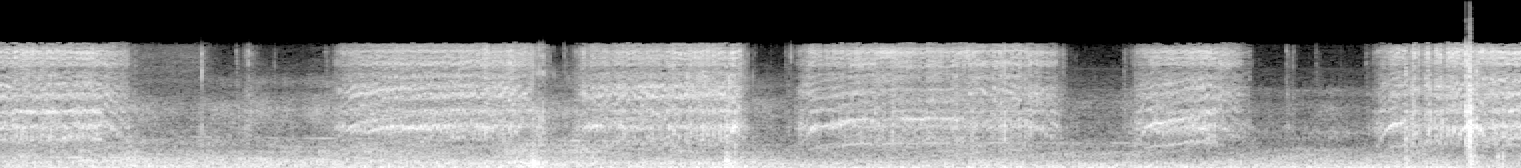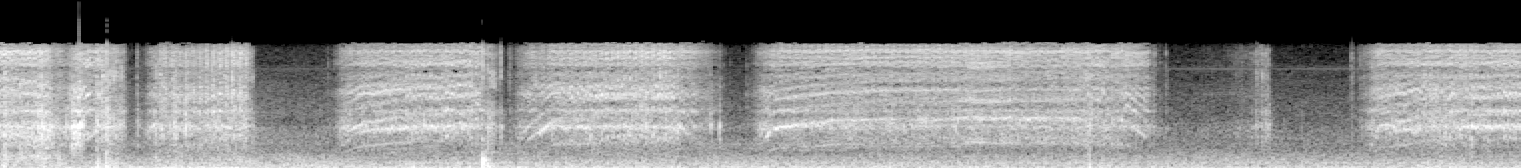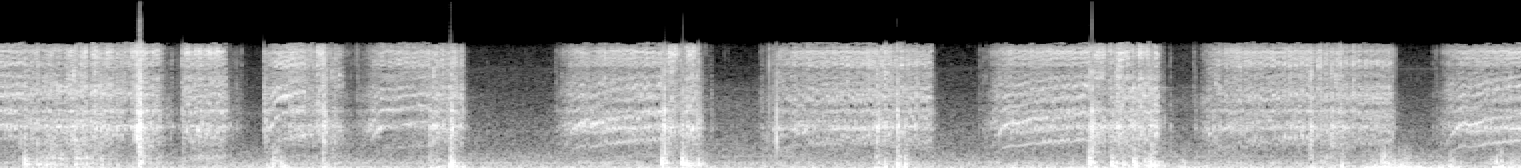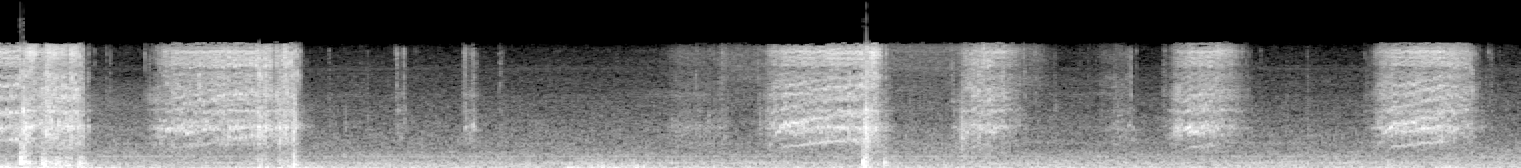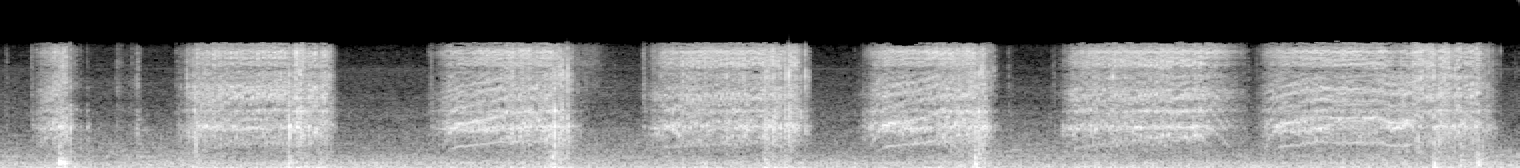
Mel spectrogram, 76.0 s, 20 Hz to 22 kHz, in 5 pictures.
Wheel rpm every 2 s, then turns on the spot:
100, 30, 120, 110, 140, 70, 30, 130, 90, 80, 110, 90, 160, 60, 60, 140, 110, 80, 80, 100, 100, 100, 100, 80, 60, 0, 40, 50, 20, 30, 30, 70, 50, 70, 90, 80, 110, 130.
26-28 60-62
